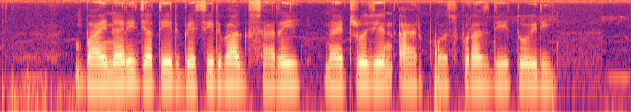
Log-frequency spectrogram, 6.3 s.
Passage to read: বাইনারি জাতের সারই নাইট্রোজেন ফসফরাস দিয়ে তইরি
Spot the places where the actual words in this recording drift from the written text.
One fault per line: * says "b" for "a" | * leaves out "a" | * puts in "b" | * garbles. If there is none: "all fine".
* puts in "বেশিরভাগ"
* puts in "আর"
